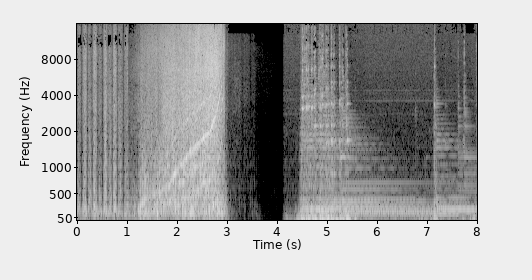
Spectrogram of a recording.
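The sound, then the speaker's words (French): A microphone scrapes and rubs against a guitar, giving a loud, broad rasping swish with a rising whine, then a brief silence before the strings ring out in a sustained, resonant hum with a small knock. “frottement micro-guitare.”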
